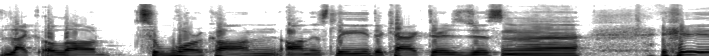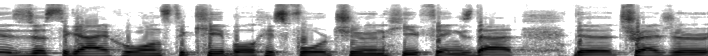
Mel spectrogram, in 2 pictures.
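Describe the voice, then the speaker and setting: Man rambling casually, clear smooth voice. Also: mid-range voice, darkish tone. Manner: hesitant, rambling delivery with frequent self-corrections; informal, opinionated, blunt. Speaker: film reviewer, video host. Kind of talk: casual unscripted movie review.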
